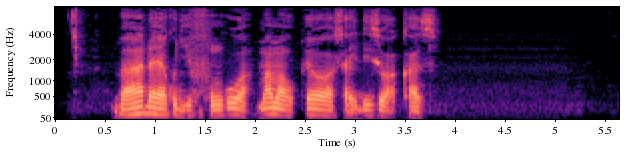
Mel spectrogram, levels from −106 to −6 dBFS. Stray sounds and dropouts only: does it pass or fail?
pass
